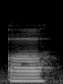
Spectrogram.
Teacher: So my tongue is resting in the bottom of my jaw, but my mouth is not very open. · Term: schwa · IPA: ə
